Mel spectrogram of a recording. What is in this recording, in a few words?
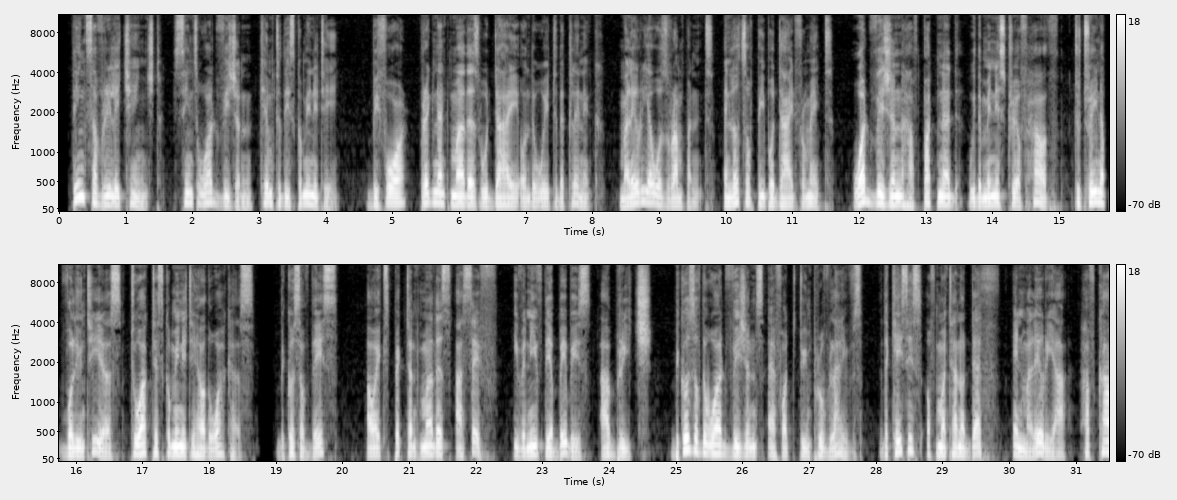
male african voice over character, african english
